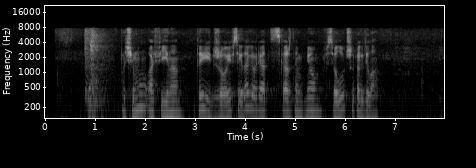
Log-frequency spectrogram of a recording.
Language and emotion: Russian, neutral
